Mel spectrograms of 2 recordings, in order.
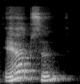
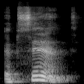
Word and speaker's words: absent: So you have absent and absent. I don't want to absent from these meetings. You have the same word. But when it occurs as a verb, stress falls on the second syllable.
